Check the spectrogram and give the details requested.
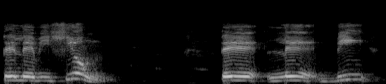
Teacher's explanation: s otro ejemplo televisión televisión no es una palabra aguda porque el mayor impulso de voz se encuentra en la última sílaba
